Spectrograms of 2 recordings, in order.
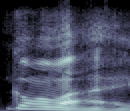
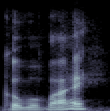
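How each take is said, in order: First: It is said in an exaggerated Italian accent. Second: It is said as a Portuguese attempt. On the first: "this Italian accent thing" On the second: "how to say this in Portuguese"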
